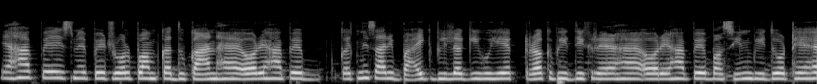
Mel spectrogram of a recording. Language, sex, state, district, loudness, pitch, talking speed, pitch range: Hindi, female, Jharkhand, Palamu, -16 LUFS, 265 Hz, 225 wpm, 255-275 Hz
